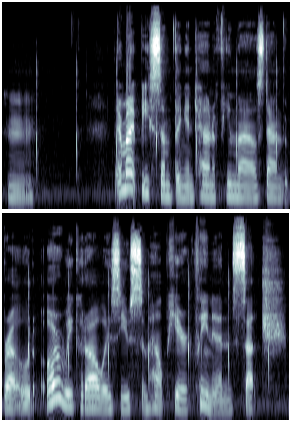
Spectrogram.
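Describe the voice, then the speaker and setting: A woman's voice: on the low side, moderate pace, creaky, slight background noise. A woman reading the lines of a chatty, teasing male lodging-house keeper who rambles in a folksy way.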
